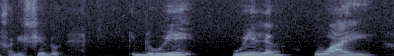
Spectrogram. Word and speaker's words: Wain: Lui era porque ele é falecido Lui William wne w se escreve w a e n bom rapidamente de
